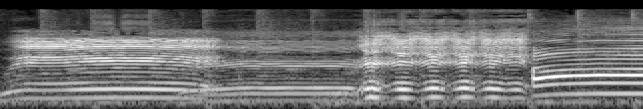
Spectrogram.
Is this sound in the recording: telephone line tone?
no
